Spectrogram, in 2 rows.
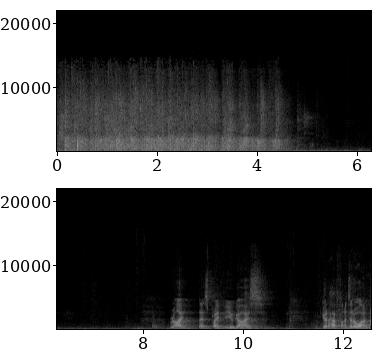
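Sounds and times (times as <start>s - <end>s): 
room full of people applauding: 0.0s - 5.0s
low hum: 0.0s - 12.5s
speech: 8.7s - 10.4s, 11.6s - 12.5s.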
